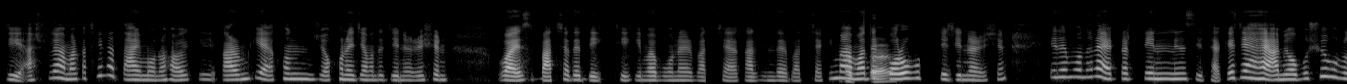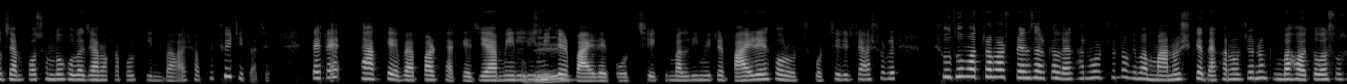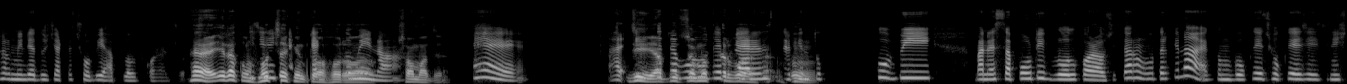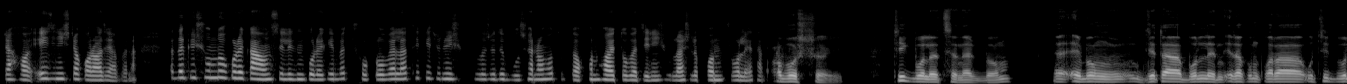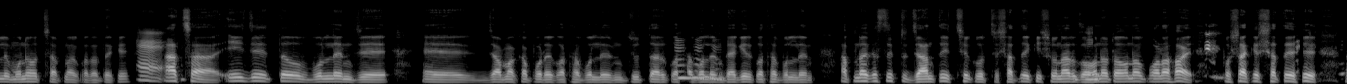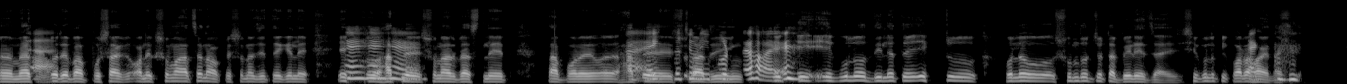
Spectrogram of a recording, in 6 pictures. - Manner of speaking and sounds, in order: in English: "টেনডেন্সি"; other background noise; laughing while speaking: "পোশাকের সাথে আ"; unintelligible speech; chuckle; laughing while speaking: "হয়"; laughing while speaking: "একদম"
- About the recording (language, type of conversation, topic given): Bengali, podcast, আপনি কীভাবে আপনার পোশাকের মাধ্যমে নিজের ব্যক্তিত্বকে ফুটিয়ে তোলেন?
